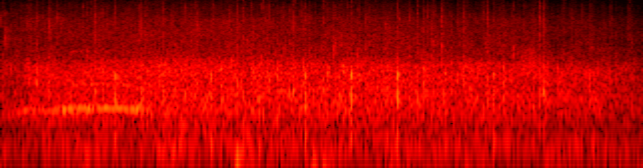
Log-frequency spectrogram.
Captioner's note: audience applauding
